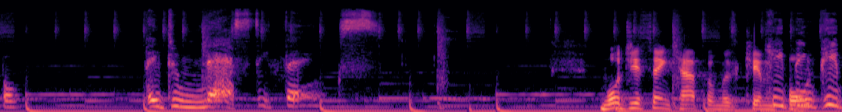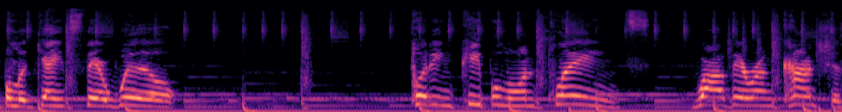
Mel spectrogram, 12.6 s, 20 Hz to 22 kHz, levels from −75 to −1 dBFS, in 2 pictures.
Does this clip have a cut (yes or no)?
yes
